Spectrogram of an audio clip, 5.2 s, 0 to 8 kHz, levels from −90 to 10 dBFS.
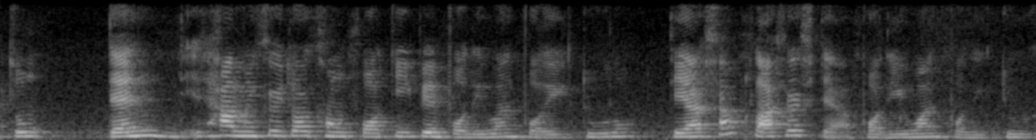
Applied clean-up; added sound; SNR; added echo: none; none; none; none.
